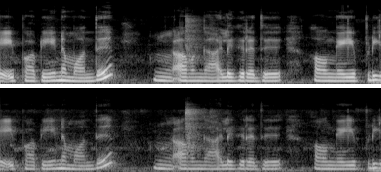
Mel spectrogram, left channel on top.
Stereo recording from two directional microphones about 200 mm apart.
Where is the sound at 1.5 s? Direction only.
25° left (ahead or behind).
